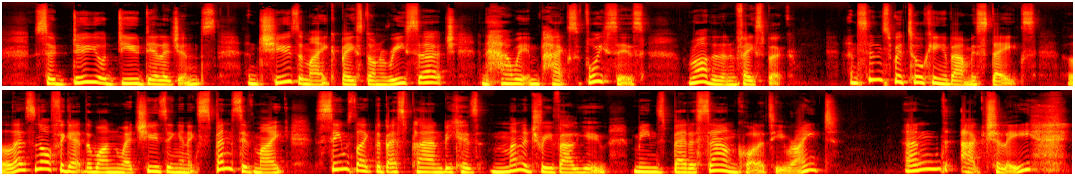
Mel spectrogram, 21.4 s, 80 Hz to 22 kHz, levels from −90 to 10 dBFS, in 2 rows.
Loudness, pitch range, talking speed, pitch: -16 LUFS, 190-255 Hz, 145 wpm, 215 Hz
